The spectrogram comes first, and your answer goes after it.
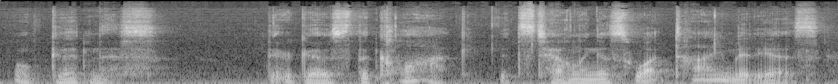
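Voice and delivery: playful hushed whisper. Pretend. Reading to children, pretends the clock is talking, whispered. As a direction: whisper it like a secret to the kids.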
